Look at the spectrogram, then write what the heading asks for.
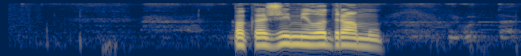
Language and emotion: Russian, angry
